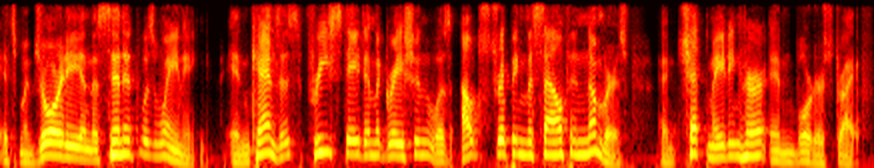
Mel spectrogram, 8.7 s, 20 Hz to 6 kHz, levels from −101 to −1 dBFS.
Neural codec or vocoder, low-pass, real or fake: codec, 16 kHz, 2 kbps, X-Codec, HuBERT features, trained on general audio; 5.4 kHz; fake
